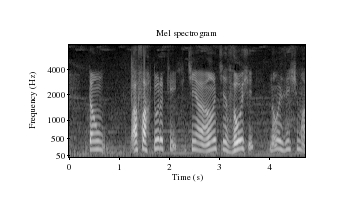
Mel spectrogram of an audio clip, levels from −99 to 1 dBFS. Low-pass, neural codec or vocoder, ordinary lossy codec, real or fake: none; none; none; real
